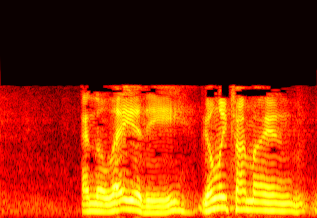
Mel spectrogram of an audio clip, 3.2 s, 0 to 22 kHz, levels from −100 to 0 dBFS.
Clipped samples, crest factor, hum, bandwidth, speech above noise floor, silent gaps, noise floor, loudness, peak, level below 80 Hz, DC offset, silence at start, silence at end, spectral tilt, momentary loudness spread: under 0.1%; 16 dB; none; 4.5 kHz; 33 dB; none; -49 dBFS; -16 LUFS; 0 dBFS; -60 dBFS; under 0.1%; 0.8 s; 0 s; -10.5 dB/octave; 7 LU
